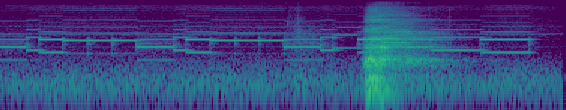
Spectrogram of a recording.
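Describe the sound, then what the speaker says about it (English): A Makita battery charger plays its electronic jingle of beeping tones, with a short pause partway through, and a brief breathy gasp in the middle, heard close and fairly faint. "Man, I hate Makita chargers."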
